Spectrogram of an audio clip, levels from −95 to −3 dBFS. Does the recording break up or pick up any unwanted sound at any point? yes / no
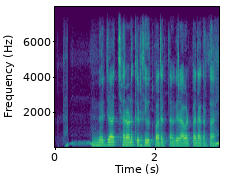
no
